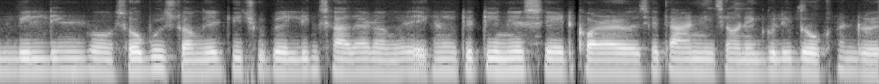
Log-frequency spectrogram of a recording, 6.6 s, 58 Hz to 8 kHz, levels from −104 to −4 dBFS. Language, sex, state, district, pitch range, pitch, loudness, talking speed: Bengali, male, Odisha, Khordha, 120-130 Hz, 125 Hz, -18 LUFS, 180 wpm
